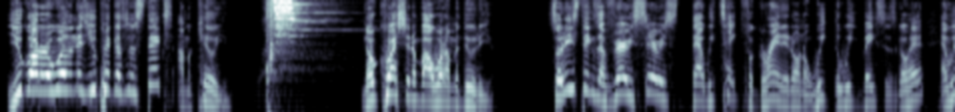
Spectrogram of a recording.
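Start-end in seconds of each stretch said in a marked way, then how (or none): 0.1-4.9 louder, driving sermon delivery; forceful preaching. Acted. Preacher warning the congregation about breaking Sabbath, forceful preaching. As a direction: hammer the warning home from the pulpit.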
